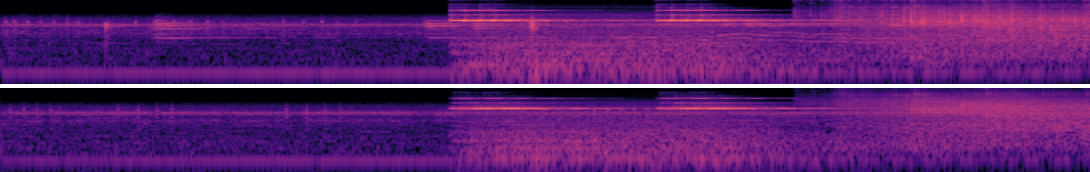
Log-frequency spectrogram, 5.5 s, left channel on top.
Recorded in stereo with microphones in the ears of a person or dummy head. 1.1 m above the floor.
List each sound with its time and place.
2.2 s an alarm: 80° left, 4.5 m
4.0 s crumpling: 30° left (ahead or behind), 3 m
